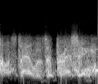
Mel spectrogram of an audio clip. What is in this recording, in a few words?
under attack, combine grunt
